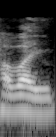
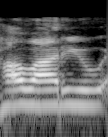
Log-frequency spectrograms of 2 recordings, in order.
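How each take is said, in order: First: The words run together into two quick syllables. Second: Each word is said fully and separately. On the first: The speaker calls it right. "तो ये इसका सही उच्चारण होता है" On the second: The speaker calls it wrong. "ऐसे तो हम बोलते हैं"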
